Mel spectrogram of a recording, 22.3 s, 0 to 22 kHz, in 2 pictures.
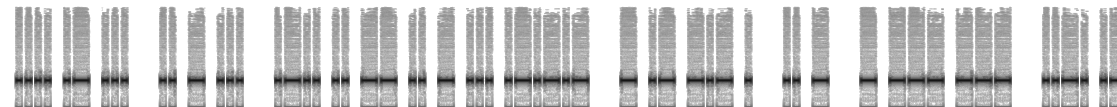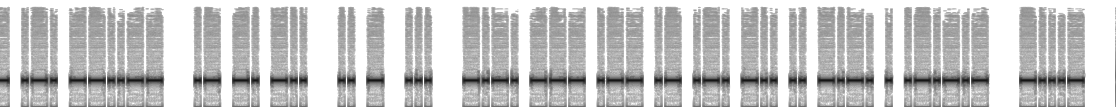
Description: Morse code, heard as a keyed tone, about 25 wpm, 1000 Hz. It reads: HAS ITS LIMITS. TAKE IT TOO FAR, AND IT S COWARDICE. <BT>
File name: qotdfiles / 25wpm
